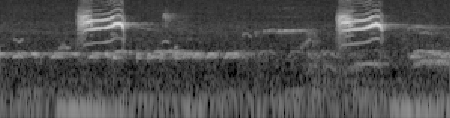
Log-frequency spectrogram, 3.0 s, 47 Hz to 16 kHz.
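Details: Crimson sunbird, known locally as sogon, sounding off to call rival males. Two short, bright chattering bursts come about 1.7 seconds apart, with a steady low hum and faint scattered notes between them.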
